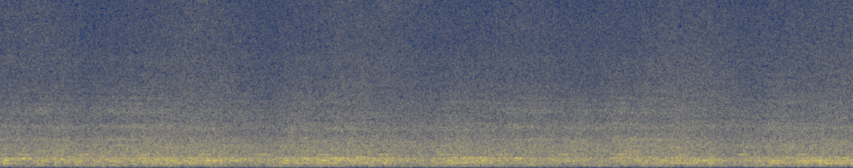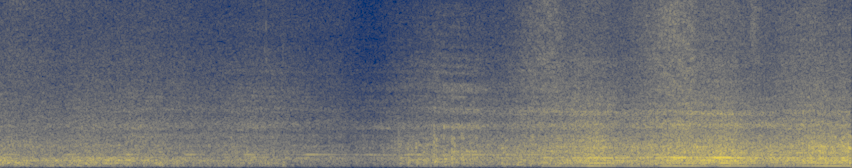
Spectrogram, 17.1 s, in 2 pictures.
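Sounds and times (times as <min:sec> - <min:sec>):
train wheels rushing: 0:12.4 - 0:17.0.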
